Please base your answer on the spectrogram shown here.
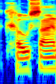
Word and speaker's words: cosine: It's not cos x, it's called pronounced the cosine of x. We write it like this, but we say it like this.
